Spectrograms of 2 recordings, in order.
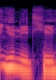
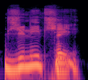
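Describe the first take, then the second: First: The name begins with a vowel sound. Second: The name begins with a J sound. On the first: The speaker calls it wrong. "not not Unichi" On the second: The speaker calls it right. "it's Junichi"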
